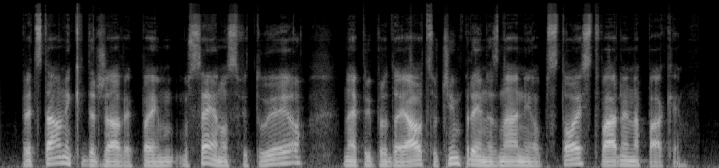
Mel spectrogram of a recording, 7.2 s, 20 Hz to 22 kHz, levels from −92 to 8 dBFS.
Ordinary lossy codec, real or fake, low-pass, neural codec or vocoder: Opus, 24 kbps; real; 19.8 kHz; none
